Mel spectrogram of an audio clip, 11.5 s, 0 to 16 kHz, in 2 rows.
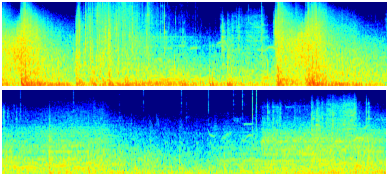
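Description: Heavy tank cannon rounds boom in a World War II strategy game battle for Berlin in April 1945, two loud broadband blasts about four seconds apart followed by rumbling mechanical battle noise that fades lower.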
